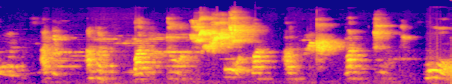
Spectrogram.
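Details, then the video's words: Grey parrots in the morning making a rapid, continuous run of speech-like chatter, nasal syllables and squawks, with a noisy high screech in the middle. "Grey Parrots Chattering and Bird Sounds to Wake Up to"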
